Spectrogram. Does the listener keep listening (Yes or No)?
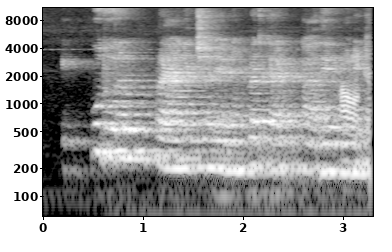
No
